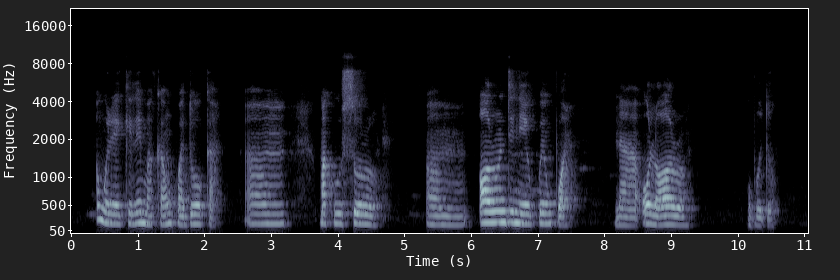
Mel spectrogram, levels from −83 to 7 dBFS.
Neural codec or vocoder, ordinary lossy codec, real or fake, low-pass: none; Opus, 24 kbps; real; 7.2 kHz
